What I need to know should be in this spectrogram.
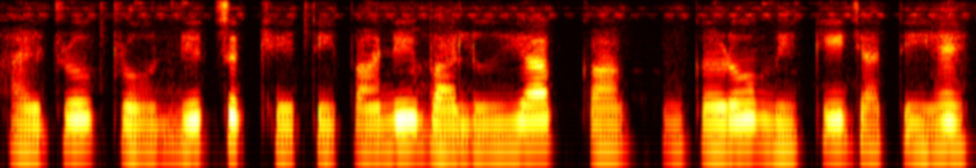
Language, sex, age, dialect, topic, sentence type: Hindi, female, 36-40, Awadhi Bundeli, agriculture, statement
